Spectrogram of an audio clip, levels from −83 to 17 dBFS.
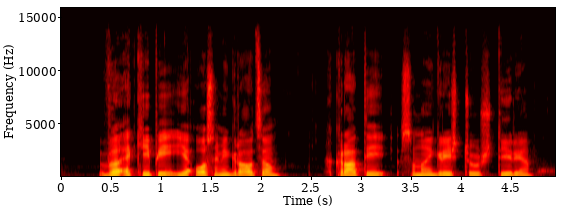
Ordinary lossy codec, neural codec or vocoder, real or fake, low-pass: none; vocoder, 44.1 kHz, 128 mel bands every 512 samples, BigVGAN v2; fake; 14.4 kHz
